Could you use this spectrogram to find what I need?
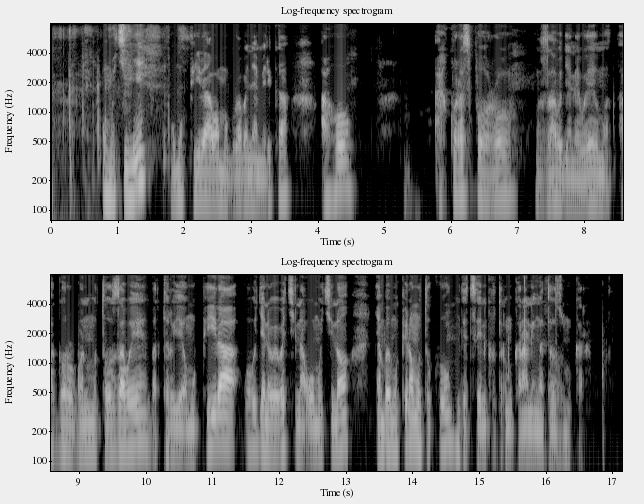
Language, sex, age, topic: Kinyarwanda, male, 18-24, health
